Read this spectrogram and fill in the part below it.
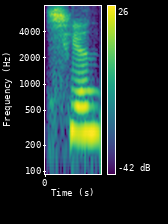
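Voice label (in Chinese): "thousand", Chinese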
